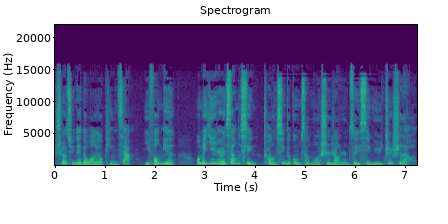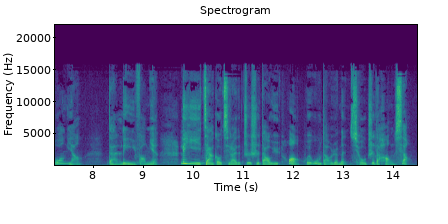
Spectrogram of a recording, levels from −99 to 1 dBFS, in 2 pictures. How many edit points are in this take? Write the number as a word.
two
